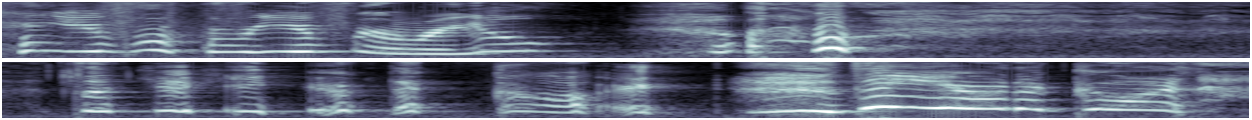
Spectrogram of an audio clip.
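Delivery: high, laughing disbelief. Real, not acted. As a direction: laugh through the words in disbelief. Laughing disbelief at unicorn pick.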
